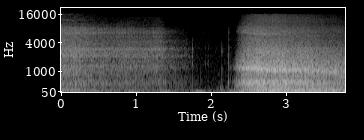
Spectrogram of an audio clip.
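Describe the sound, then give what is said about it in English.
A person taking a deep breath: a soft airy hiss, a brief near-silent gap, then a louder sustained breathy rush of air, with no talk. “Let's all take a breath.”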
